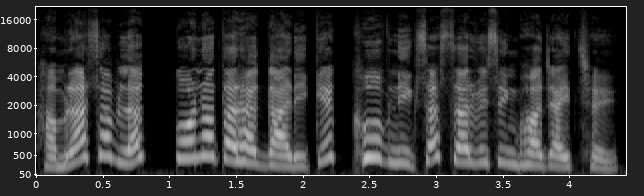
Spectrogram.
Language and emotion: Maithili, happy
